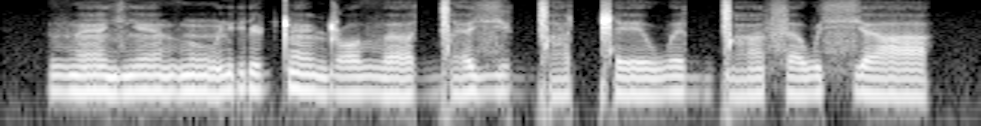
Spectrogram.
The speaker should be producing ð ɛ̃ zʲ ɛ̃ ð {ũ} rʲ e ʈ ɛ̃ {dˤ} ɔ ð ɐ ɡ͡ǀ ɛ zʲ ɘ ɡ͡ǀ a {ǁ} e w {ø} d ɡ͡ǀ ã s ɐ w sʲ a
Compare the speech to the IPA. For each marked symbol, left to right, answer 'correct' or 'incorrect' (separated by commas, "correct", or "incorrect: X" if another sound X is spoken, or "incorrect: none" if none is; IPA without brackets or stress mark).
correct, incorrect: ɖ, correct, incorrect: ɘ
